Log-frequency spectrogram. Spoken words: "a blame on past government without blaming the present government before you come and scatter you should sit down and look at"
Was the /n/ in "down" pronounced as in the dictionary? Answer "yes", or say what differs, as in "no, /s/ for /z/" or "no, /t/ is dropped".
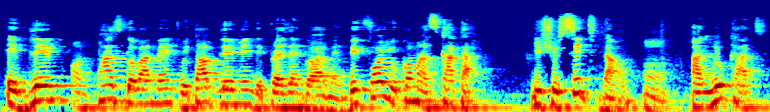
yes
